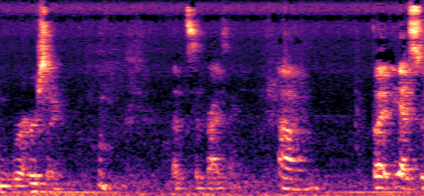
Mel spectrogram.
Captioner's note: chuckles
